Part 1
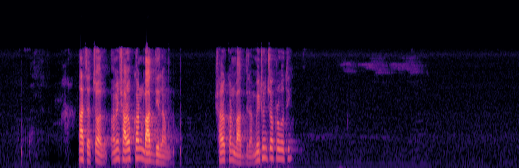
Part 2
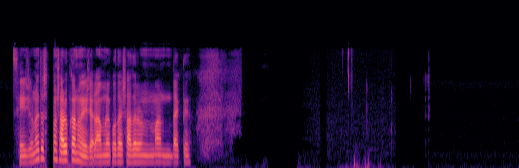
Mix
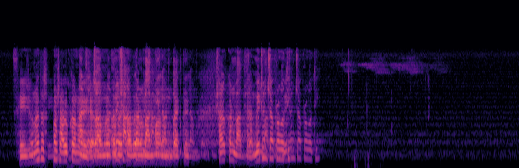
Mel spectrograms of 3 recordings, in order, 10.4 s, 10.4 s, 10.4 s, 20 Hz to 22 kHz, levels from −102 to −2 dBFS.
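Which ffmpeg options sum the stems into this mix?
-filter_complex "[0:a]acompressor=threshold=-36dB:ratio=4,bandreject=f=2.8k:w=23,volume=-3.5dB,asplit=2[a][b];[b]volume=-10.5dB[c];[1:a]highshelf=f=3.2k:g=-11.5,alimiter=limit=-18dB:level=0:latency=1:release=161,flanger=delay=1:depth=6.5:regen=-72:speed=1.6:shape=triangular,volume=-3.5dB,asplit=2[d][e];[e]volume=-22dB[f];[c][f]amix=inputs=2:normalize=0,aecho=0:1:554:1[g];[a][d][g]amix=inputs=3:normalize=0,highpass=180,aecho=1:1:3.8:0.79"

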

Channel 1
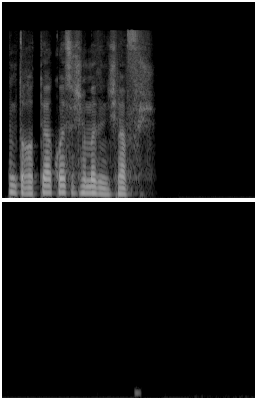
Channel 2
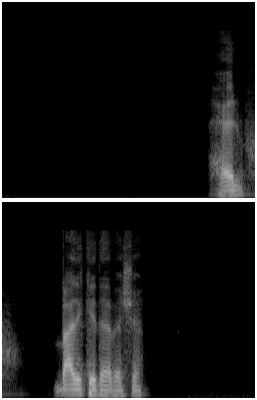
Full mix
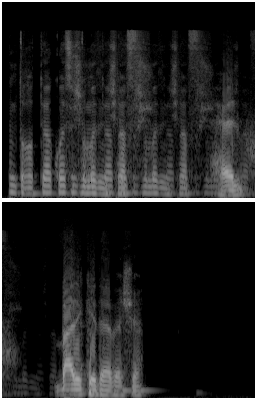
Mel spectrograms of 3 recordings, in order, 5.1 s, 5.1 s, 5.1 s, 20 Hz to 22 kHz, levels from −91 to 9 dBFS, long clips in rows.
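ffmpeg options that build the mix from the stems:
-filter_complex "[0:a]volume=-9dB,asplit=2[a][b];[b]volume=-5dB[c];[1:a]equalizer=f=8.2k:w=1.1:g=-13,asoftclip=type=hard:threshold=-19dB,volume=-4dB[d];[c]aecho=0:1:615|1230|1845|2460:1|0.25|0.0625|0.0156[e];[a][d][e]amix=inputs=3:normalize=0,bandreject=f=60:t=h:w=6,bandreject=f=120:t=h:w=6,bandreject=f=180:t=h:w=6"

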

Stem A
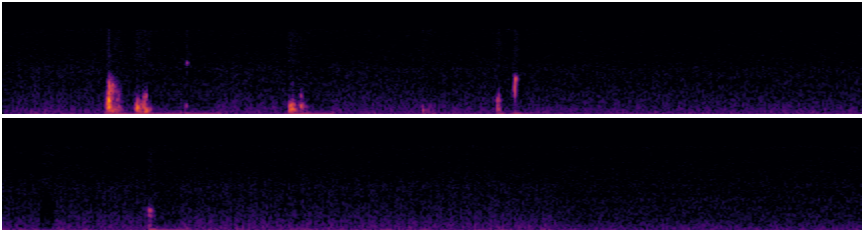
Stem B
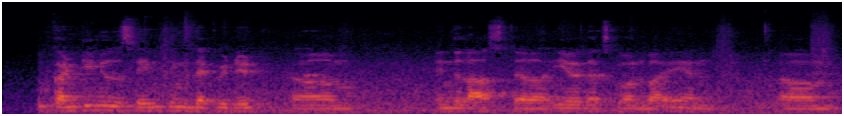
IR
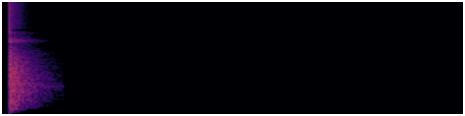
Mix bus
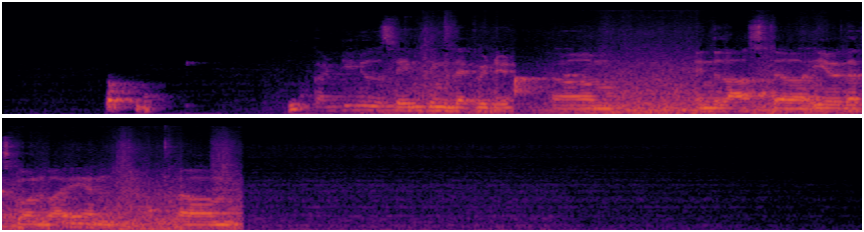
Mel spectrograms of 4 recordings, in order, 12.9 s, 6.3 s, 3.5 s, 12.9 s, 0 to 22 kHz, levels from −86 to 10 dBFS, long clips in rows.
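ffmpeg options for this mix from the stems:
-filter_complex "[0:a]volume=-13dB,asplit=3[a][b][c];[b]volume=-7dB[d];[1:a]acompressor=threshold=-31dB:ratio=2.5,adelay=1950,volume=-5dB[e];[c]apad=whole_len=363972[f];[e][f]sidechaincompress=threshold=-53dB:ratio=10:attack=16:release=796[g];[2:a]atrim=start_sample=2205[h];[d][h]afir=irnorm=-1:irlink=0[i];[a][g][i]amix=inputs=3:normalize=0,lowshelf=f=230:g=4.5,dynaudnorm=f=710:g=7:m=14.5dB,alimiter=limit=-18.5dB:level=0:latency=1:release=226"

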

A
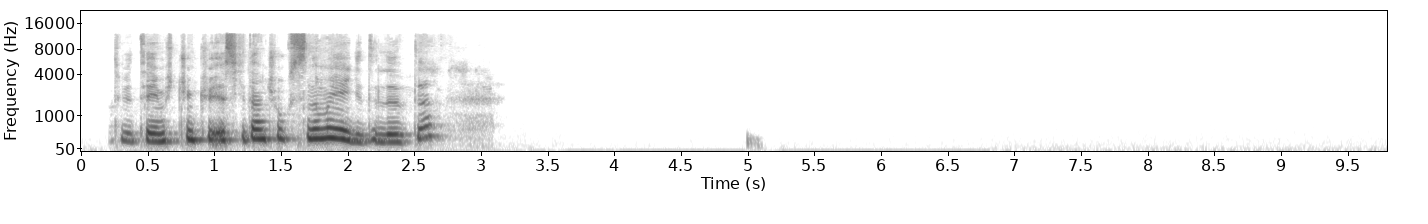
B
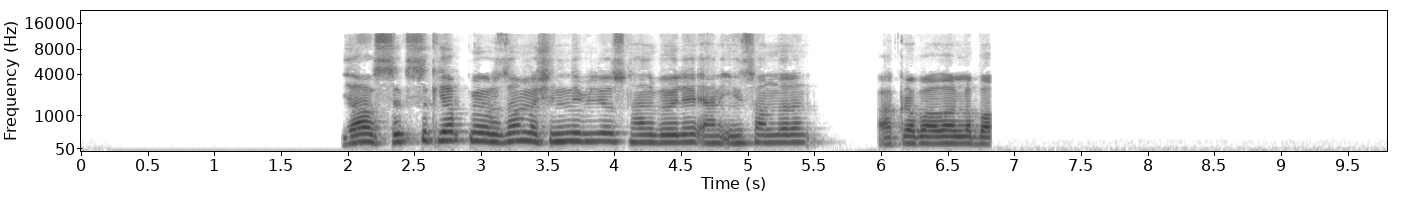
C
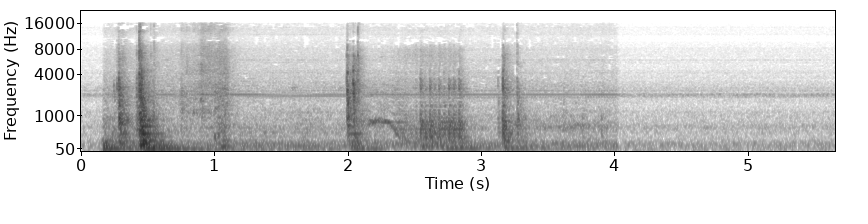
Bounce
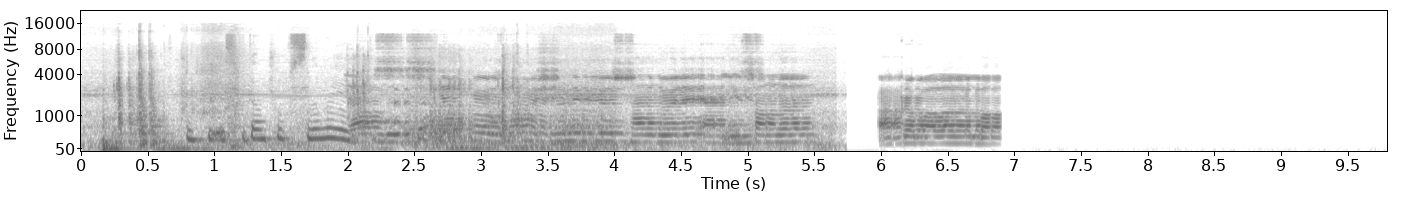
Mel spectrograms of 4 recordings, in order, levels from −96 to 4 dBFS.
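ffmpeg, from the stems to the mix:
-filter_complex "[0:a]asoftclip=type=tanh:threshold=-15.5dB,volume=-11dB,asplit=2[a][b];[1:a]acrossover=split=310 4900:gain=0.0891 1 0.2[c][d][e];[c][d][e]amix=inputs=3:normalize=0,aecho=1:1:1.1:0.58,acontrast=67,volume=-15.5dB,asplit=2[f][g];[g]volume=-3.5dB[h];[2:a]volume=-2dB,asplit=2[i][j];[j]volume=-9dB[k];[b]apad=whole_len=249616[l];[i][l]sidechaincompress=threshold=-57dB:ratio=8:attack=29:release=167[m];[h][k]amix=inputs=2:normalize=0,aecho=0:1:75:1[n];[a][f][m][n]amix=inputs=4:normalize=0,acompressor=threshold=-39dB:ratio=6"

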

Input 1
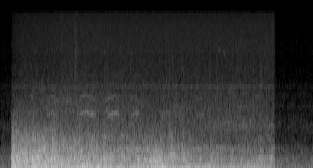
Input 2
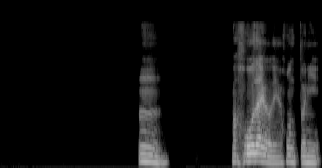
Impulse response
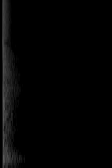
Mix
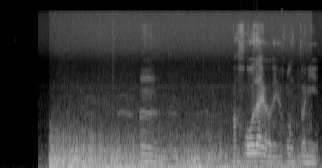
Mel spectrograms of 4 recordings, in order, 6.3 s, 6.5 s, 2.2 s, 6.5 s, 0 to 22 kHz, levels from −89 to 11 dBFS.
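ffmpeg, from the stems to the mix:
-filter_complex "[0:a]adelay=750,volume=-3dB,asplit=2[a][b];[b]volume=-13dB[c];[1:a]volume=-3dB[d];[c]aecho=0:1:891:1[e];[a][d][e]amix=inputs=3:normalize=0,aexciter=amount=6.8:drive=7.3:freq=6.5k"

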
